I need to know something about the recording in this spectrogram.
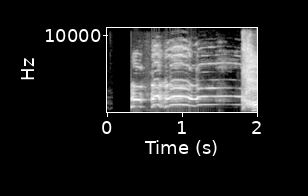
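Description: A rooster crowing once: a few short notes run into a long held final note. Music and singing start just at the end.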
